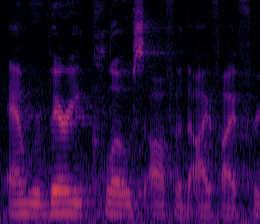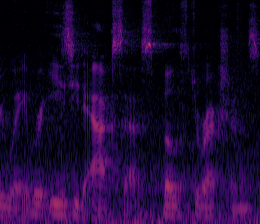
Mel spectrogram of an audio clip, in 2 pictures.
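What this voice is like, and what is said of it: Canadian accent. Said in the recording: “So I'm Canadian. I don't know if you can hear that in my accent. ... I heard it ... My version of my Canadian accent.”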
